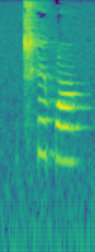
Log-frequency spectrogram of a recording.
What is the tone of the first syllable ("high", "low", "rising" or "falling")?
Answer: high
